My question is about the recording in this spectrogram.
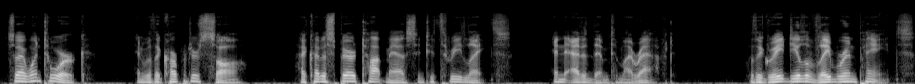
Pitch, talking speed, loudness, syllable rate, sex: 105 Hz, 210 wpm, -18 LUFS, 5.5 syllables/s, male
